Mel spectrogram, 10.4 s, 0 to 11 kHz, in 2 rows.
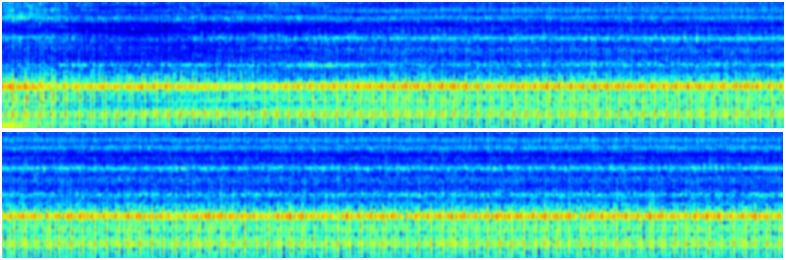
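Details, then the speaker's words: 12 V air-ride compressor removed from a C4500 Topkick/Kodiak, air filter removed, powered by a jump pack, pumping straight against a gauge with no reservoir: steady high-pitched motor drone with fast, even pumping pulse, reaching only about 30 psi; weak, low output. "Alright, so 30 pounds, that's about it. There's no reservoir or anything for this to pump up to. It's just pumping against that gauge, so it should go to max capacity in like a snap of fingers, like really fast."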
